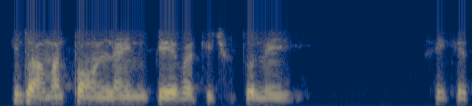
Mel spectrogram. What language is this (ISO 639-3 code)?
ben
